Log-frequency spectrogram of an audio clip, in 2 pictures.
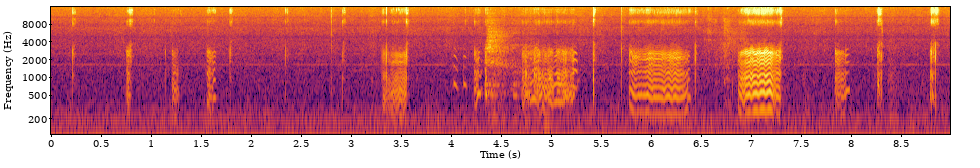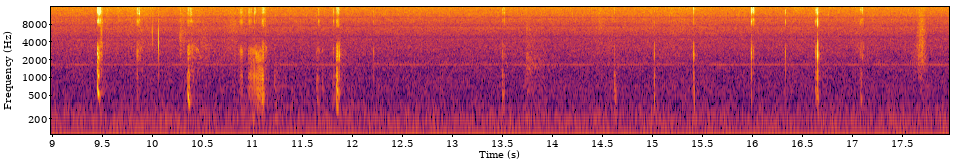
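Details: Female Scottish Terrier puppy, only eight days old, giving a short cluster of thin, wavering squeaks and whimpers about midway through, each with a quivering rise and fall, then near silence over a steady low hum.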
